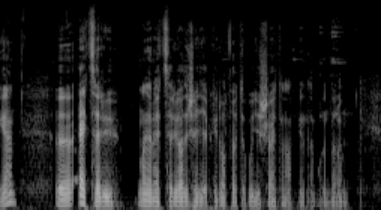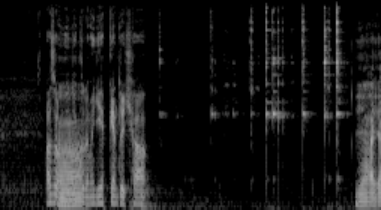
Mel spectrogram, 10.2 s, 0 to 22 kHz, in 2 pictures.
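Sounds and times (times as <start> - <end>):
speech: 0.0 - 4.9, 5.7 - 7.3, 9.8 - 10.1
metal spoon clinking against a porcelain cup of coffee: 3.8 - 4.8, 7.2 - 9.8.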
